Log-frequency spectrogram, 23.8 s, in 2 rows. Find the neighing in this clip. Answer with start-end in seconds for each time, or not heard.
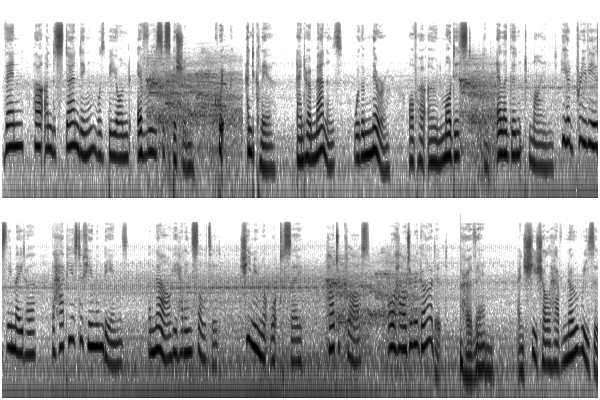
2.9-4.8, 9.1-9.9, 18.4-20.4.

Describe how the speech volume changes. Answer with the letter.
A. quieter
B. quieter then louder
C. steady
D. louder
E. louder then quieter
C.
